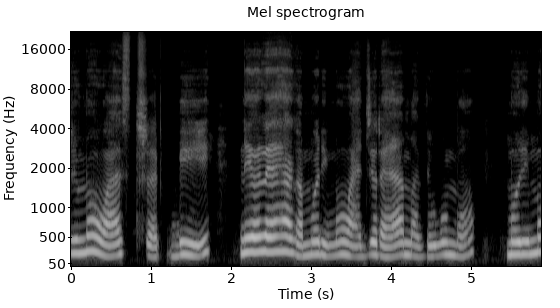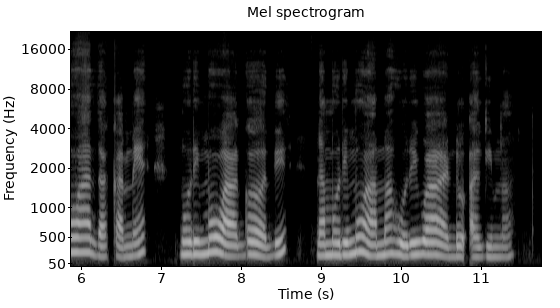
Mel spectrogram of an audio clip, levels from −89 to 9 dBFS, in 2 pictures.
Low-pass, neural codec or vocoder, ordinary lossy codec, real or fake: none; codec, 44.1 kHz, 3.4 kbps, Pupu-Codec; none; fake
